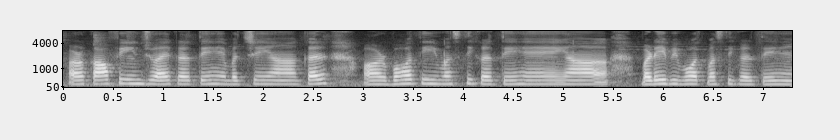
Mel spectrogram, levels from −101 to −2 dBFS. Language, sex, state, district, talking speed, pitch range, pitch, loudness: Hindi, female, Bihar, Saharsa, 180 wpm, 195-205 Hz, 200 Hz, -20 LUFS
